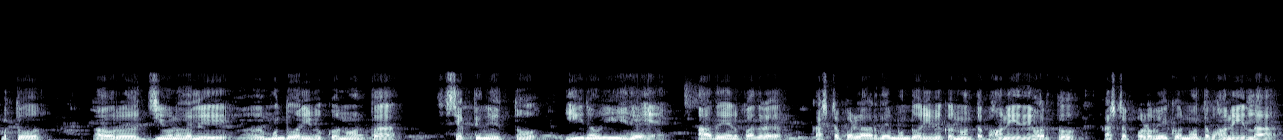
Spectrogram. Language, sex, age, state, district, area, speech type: Kannada, male, 60+, Karnataka, Koppal, rural, spontaneous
